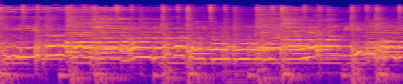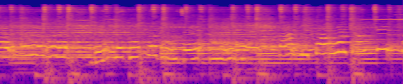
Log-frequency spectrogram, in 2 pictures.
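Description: A woman singing a song live into a microphone, backed by a band with drums keeping a steady beat under the melody.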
